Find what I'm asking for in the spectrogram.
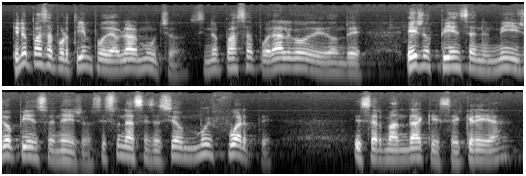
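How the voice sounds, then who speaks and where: Middle-aged guy lecturing a crowd, dark mellow tone, gets animated and acts out the quotes. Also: mid-range voice. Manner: warm, emphatic, animated teaching delivery with quoted voices. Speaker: lecturer on consciousness. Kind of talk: spoken lecture to an audience.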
